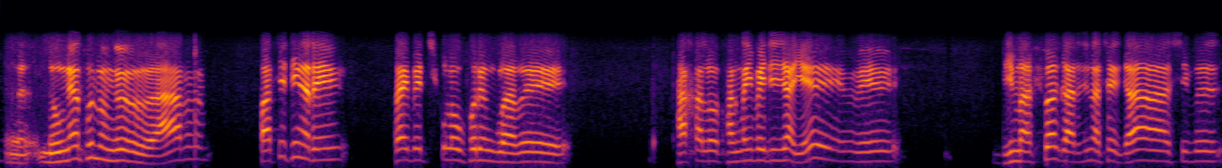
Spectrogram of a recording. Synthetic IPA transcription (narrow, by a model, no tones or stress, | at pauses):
nɯŋnatʰunɯŋɡɯaɾ | paɾsitʰiŋaɾɯj | pʰɾajbet̚si̥kulawpʰɯɾɯŋblabɯ | tʰakʰalɔtʰaŋnajbajdizajɯwe | bimasbaɡaɾzinaseɡasibɯ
